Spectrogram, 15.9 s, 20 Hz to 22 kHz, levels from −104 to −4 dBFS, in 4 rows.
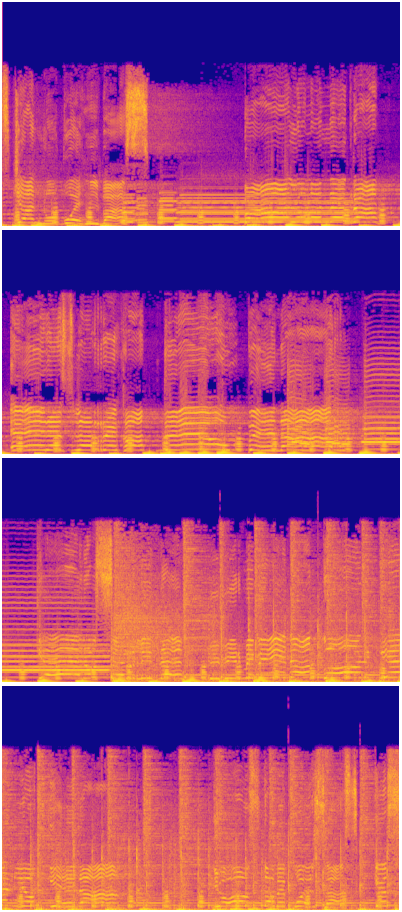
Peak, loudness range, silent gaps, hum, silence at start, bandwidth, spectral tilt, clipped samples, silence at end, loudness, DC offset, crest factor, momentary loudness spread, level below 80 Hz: -2 dBFS; 2 LU; none; none; 0 s; 16.5 kHz; -3.5 dB/octave; under 0.1%; 0 s; -12 LUFS; 0.5%; 10 dB; 5 LU; -20 dBFS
